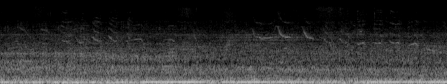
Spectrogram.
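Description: Steady low machine hum running throughout, with a few short high chirps, like small birds, about two and a half to three seconds in, over faint background voices.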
